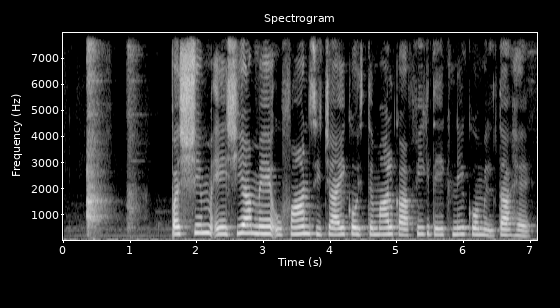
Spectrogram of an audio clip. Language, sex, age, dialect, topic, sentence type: Hindi, female, 18-24, Marwari Dhudhari, agriculture, statement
